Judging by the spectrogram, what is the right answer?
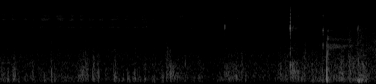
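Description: During a lecture, a pen or marker scratches and taps across a board in faint, irregular strokes with small clicks, quiet and close with no talking.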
